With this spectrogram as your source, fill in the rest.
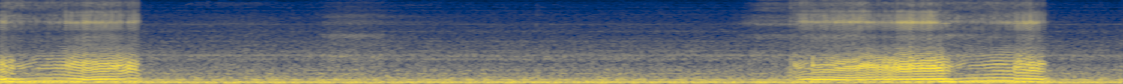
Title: Cute puppy snoring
